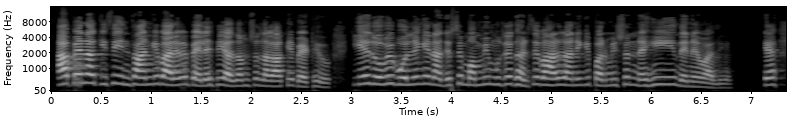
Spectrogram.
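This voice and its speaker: An Indian woman giving a classroom revision lecture in a lively way, questioning her students, mixing Hindi and English. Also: sits high, brisk. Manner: lively, asks the class questions and answers them herself. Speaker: commerce lecturer.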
